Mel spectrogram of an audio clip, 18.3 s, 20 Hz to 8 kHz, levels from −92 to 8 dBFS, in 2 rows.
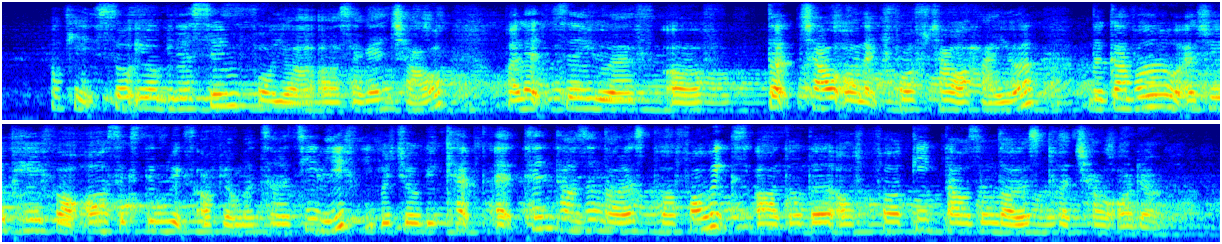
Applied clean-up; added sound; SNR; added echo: none; none; none; reverberation time 2.4 s.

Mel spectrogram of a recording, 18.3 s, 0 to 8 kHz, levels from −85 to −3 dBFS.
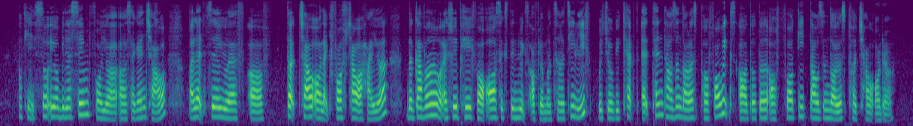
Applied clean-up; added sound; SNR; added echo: none; none; none; none.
